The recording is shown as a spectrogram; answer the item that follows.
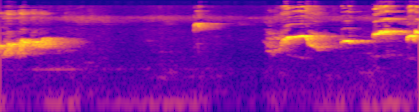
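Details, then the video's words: Caged orange-headed thrush, newly through its moult and bathed by hose spray without a cover, gives a buzzy warbled note, a brief pause, then a quick string of rising and falling whistles with high squeaks. "Anis Merah Sehabis Mabung Mandinya Disemprot Selang , Gak Pakai Kerodong , Bisa Langsung Berbunyi"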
